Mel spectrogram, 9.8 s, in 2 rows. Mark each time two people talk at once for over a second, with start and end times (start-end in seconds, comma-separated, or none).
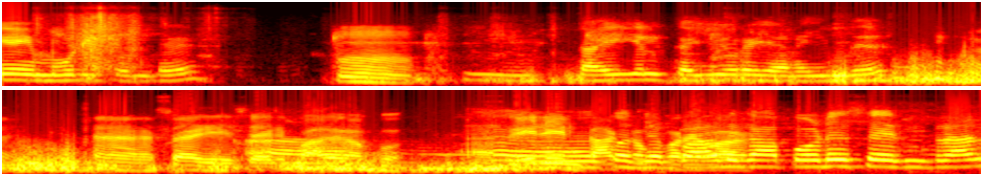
7.4-8.8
